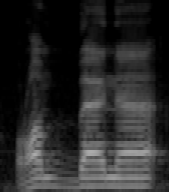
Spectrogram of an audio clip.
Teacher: maka mulai sekarang baca ro dengan tebal atau tafkhim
